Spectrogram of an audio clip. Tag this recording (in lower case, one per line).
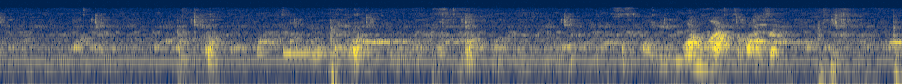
speech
